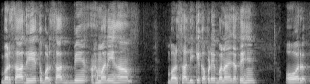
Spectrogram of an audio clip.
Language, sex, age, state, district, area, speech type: Hindi, male, 30-45, Madhya Pradesh, Ujjain, rural, spontaneous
